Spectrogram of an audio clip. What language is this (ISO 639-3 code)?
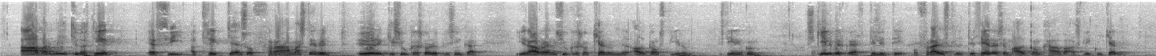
isl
